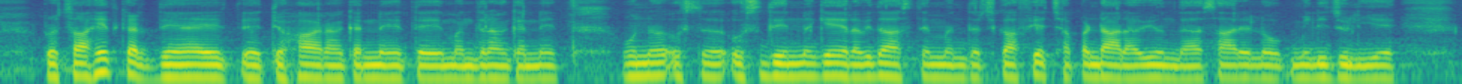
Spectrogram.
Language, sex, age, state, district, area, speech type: Dogri, male, 18-30, Jammu and Kashmir, Samba, rural, spontaneous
